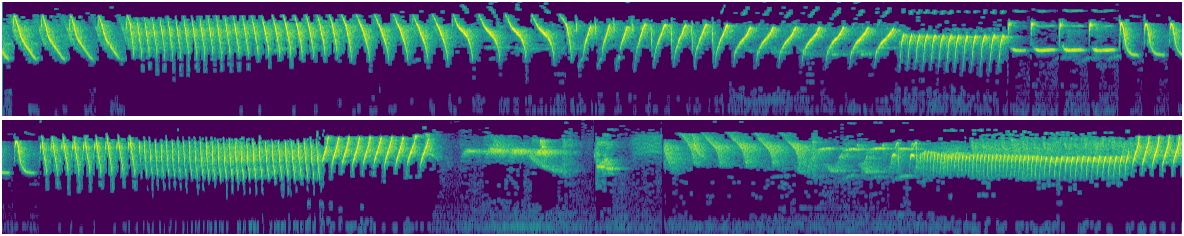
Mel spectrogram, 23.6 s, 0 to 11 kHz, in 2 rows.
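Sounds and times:
canary singing varied phrases: 0.0 - 23.6.

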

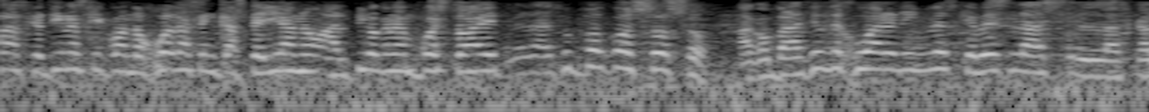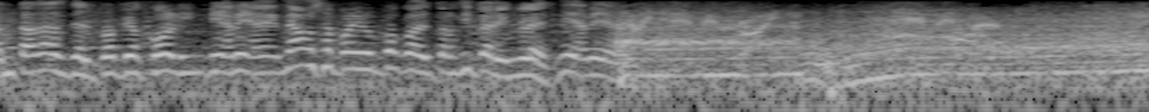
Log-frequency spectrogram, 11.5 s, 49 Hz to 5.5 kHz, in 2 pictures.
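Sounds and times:
speech: 0.1 - 9.9
rally car engine revving in a racing video game, real engine recording: 8.8 - 11.4.

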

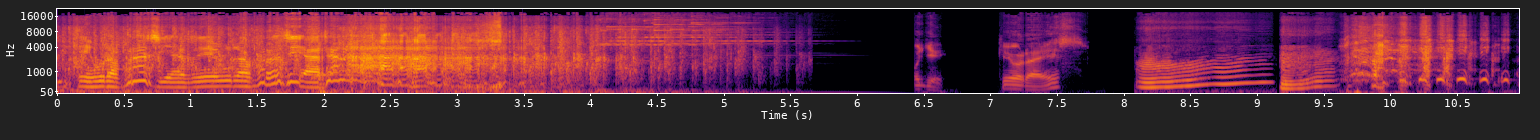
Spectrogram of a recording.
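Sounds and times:
speech: 0.2 - 3.1, 6.4 - 10.0
loud fart: 2.6 - 3.6, 8.1 - 9.8.

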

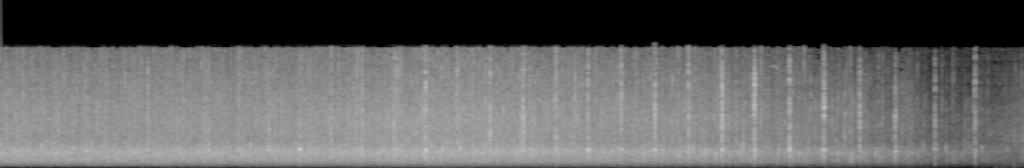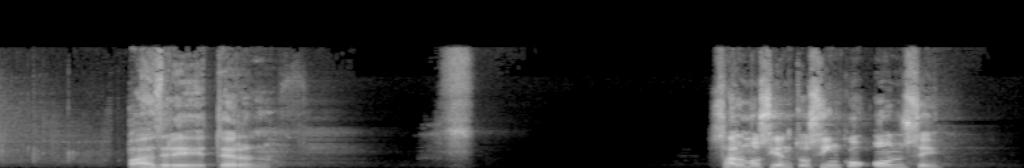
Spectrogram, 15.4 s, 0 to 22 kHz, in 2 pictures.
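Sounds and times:
church congregation applauding: 0.0 - 8.7
speech: 8.7 - 9.8, 13.1 - 14.8.

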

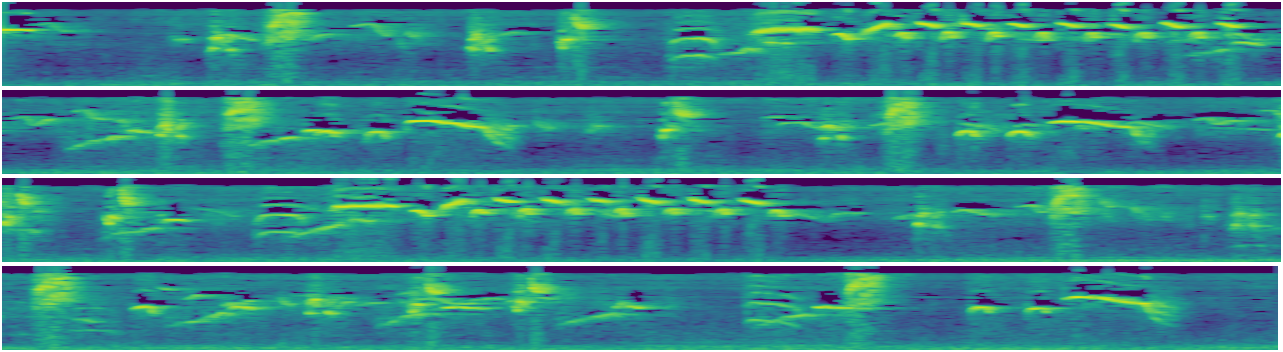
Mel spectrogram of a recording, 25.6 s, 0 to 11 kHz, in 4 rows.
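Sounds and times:
Oriental magpie-robin song: 0.0 - 25.5.

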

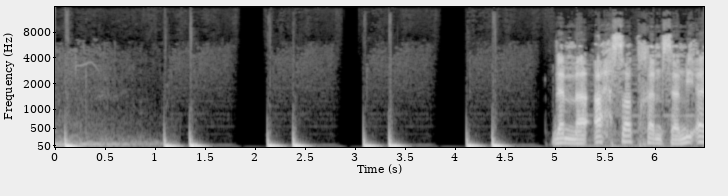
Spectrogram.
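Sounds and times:
heartbeat sound effect: 0.0 - 0.3, 1.1 - 4.7
speech: 5.0 - 6.4.

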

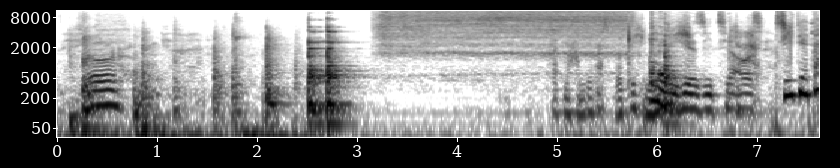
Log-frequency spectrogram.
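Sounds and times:
speech: 0.3 - 0.9, 5.8 - 7.6
crockery and mugs clinking while washing up in a kitchen: 2.5 - 3.0
running water: 3.8 - 6.3.

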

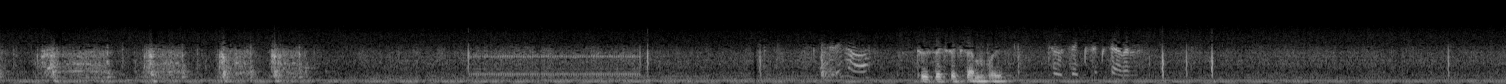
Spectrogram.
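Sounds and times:
low hum: 0.0 - 15.0
telephone dial tone: 4.7 - 6.4
voices: 8.1 - 11.5
speech: 9.2 - 10.3.

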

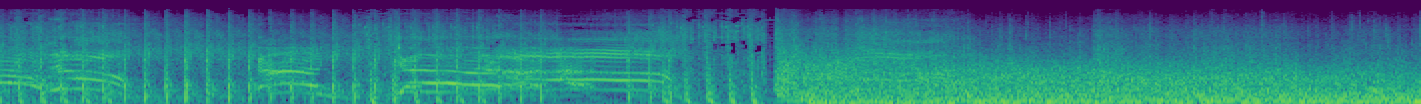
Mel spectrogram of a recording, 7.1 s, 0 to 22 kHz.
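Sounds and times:
rapid gunfire: 0.0 - 6.1
person shouting: 2.0 - 3.4, 4.2 - 4.8
bomb carried under a jacket exploding: 3.9 - 7.0.

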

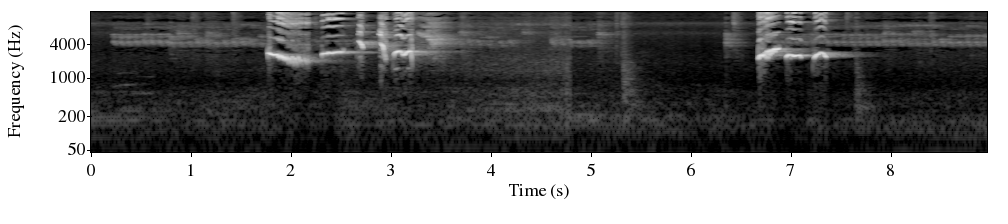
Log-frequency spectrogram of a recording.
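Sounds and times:
orange-headed thrush singing whistled phrases: 1.8 - 3.6, 6.7 - 7.7.

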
